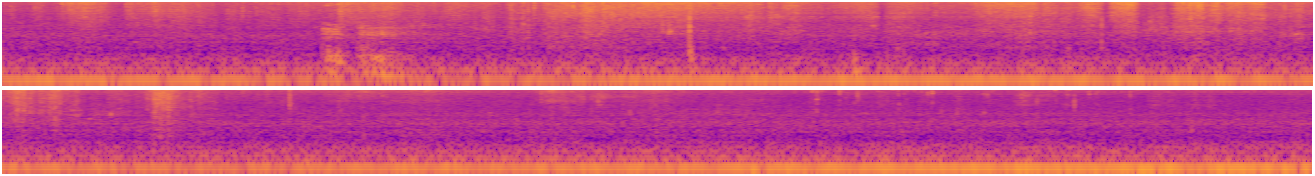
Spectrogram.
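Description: Close-up eating sounds: a man chewing and smacking food near the microphone, with light clicks of a plastic fork against a plastic tub. A steady low hum runs underneath.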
